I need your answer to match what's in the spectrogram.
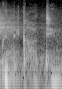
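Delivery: soft, hushed whispering. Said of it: "मैं धीरे बोल रही हूँ".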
